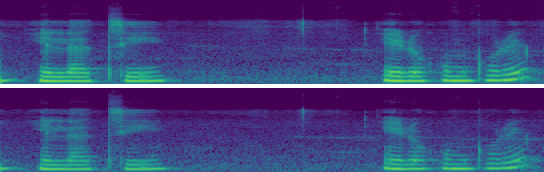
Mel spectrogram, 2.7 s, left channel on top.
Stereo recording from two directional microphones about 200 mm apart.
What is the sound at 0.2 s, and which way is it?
A woman's voice, 20° left (ahead or behind).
